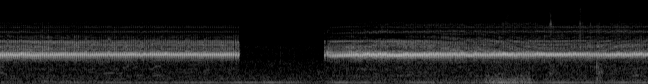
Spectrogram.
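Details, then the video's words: A tiny frog calling loudly outdoors, met on the way home: a continuous, steady, buzzy trill held at one pitch with rich overtones. It stops abruptly for under a second, then resumes unchanged. No other clear sounds are present. "Tiny frog with a loud throat"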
